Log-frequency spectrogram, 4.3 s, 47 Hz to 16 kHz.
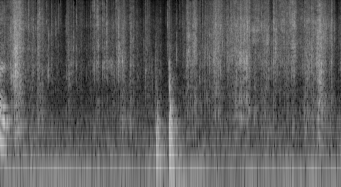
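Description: Foil wrappers of 2022 Bowman Jumbo baseball card packs crinkling and tearing as the packs are ripped open, in irregular bursts.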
